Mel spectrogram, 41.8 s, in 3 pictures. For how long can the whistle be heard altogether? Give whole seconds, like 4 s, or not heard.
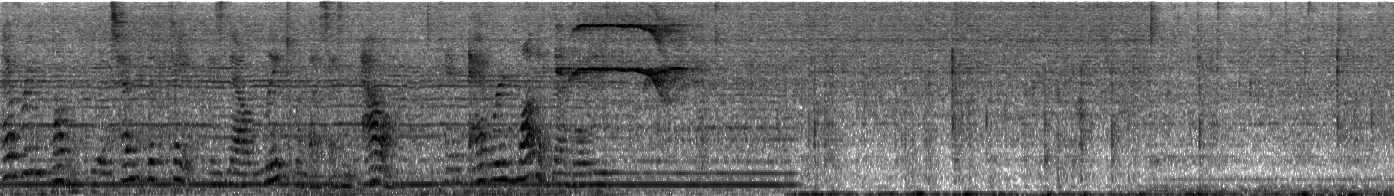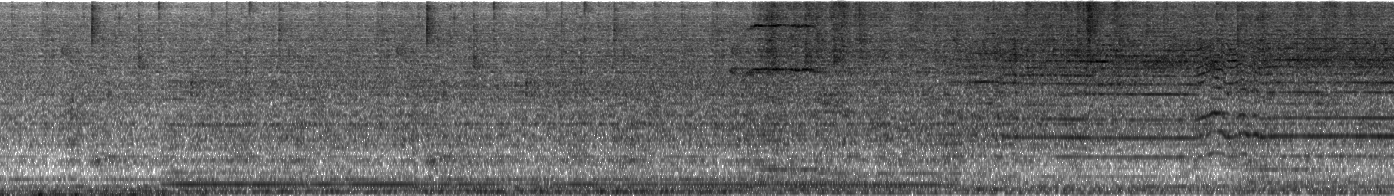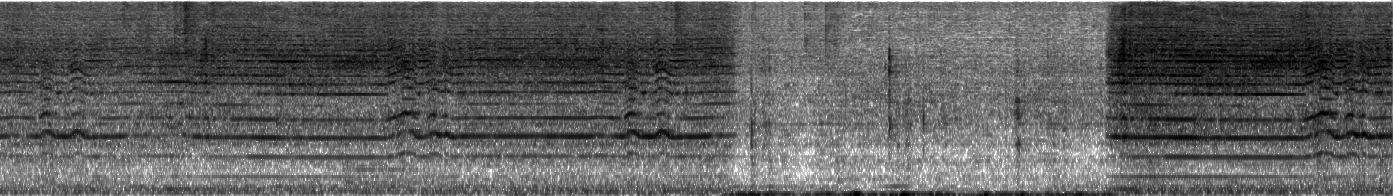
2 s.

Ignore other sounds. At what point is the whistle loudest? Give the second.
6 s.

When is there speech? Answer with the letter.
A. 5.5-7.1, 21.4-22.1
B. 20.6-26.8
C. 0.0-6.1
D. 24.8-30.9
C.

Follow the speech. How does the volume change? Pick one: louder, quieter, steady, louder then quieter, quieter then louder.
steady.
